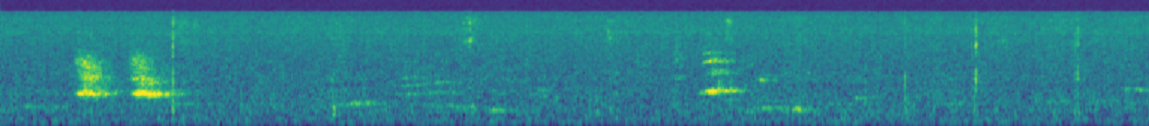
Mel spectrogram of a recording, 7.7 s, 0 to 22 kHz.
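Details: Blenheim Cavalier King Charles Spaniel puppies, five born to Paris and Spike at New Year's, in a home puppy pen in January 2023; two quick sharp yips, then a lone yip a few seconds later, with faint rustling between.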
